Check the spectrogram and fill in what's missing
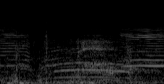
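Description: A goat bleats in a wavering, drawn-out call over a busy market-like background with a low hum, the cry fairly close and sustained across the moment.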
